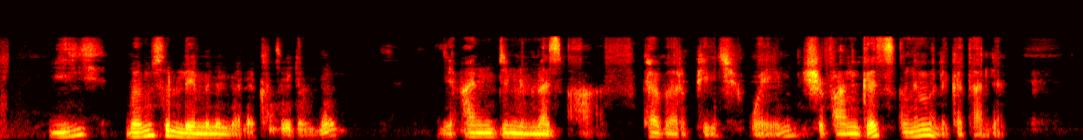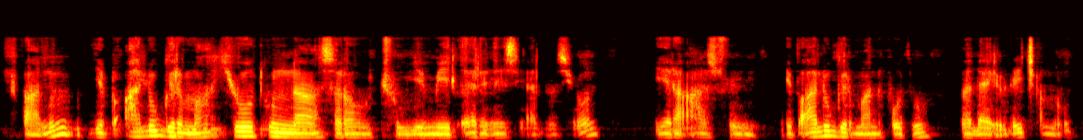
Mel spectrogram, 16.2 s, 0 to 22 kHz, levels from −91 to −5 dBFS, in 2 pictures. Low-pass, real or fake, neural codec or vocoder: 7.2 kHz; real; none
